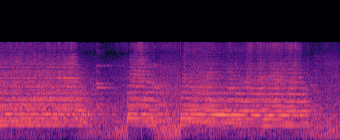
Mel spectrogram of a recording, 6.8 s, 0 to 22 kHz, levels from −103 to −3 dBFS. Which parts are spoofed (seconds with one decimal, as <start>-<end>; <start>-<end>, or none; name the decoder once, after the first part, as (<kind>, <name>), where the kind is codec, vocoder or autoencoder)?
2.9-4.1 (codec, DAC); 4.5-6.8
